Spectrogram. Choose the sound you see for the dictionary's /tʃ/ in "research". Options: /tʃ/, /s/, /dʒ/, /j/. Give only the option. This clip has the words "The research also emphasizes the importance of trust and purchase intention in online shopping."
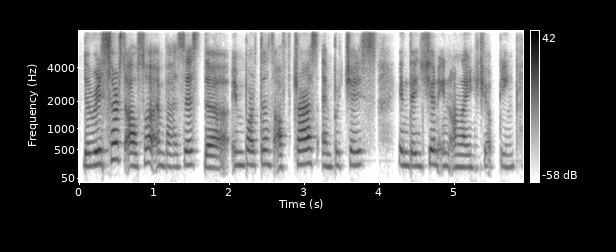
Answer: /tʃ/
